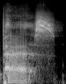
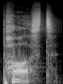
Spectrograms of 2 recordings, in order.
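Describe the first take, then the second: First: The final t sound is dropped. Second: The final t sound is pronounced.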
